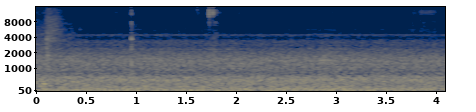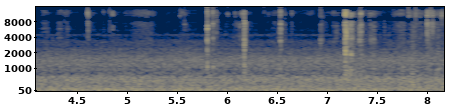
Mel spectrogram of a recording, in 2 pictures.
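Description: Steady low rumble of road and engine noise inside a moving car's cabin, with a few faint clicks.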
